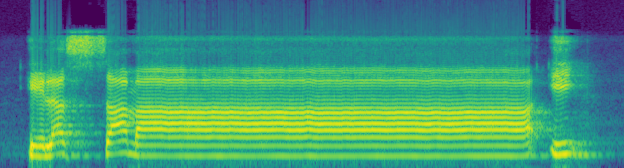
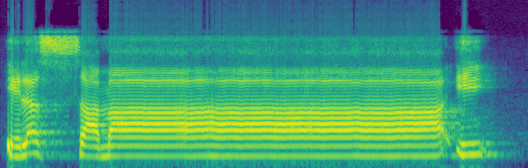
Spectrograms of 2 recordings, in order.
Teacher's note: आपने 5 अलिफ के बराबर इसको लंबा करना है। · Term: मद्दे मुत्तसिल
